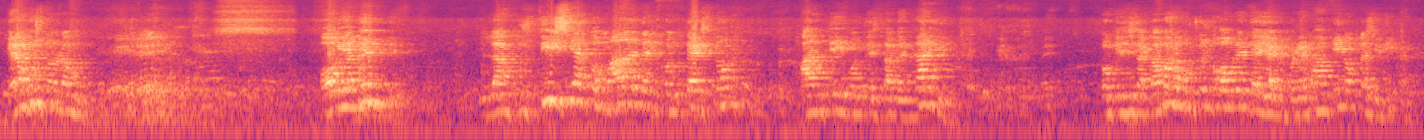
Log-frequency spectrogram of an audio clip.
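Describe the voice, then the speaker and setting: A pastor preaching emphatically, asking the congregation questions and breaking into shouts, recorded from a distance in an echoey church hall. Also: male voice, high-pitched, normal speed, long pauses, background noise. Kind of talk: sermon.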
